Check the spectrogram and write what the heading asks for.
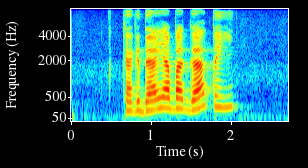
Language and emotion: Russian, positive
